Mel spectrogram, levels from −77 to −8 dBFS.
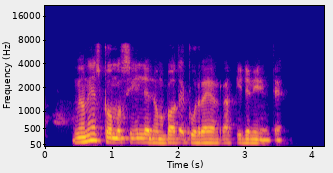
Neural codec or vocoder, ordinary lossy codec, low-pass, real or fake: codec, 16 kHz, 1 kbps, X-Codec, HuBERT features, trained on balanced general audio; Opus, 64 kbps; 7.2 kHz; fake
